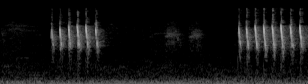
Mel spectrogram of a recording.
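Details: Warbler delivering two rapid bursts of high, dry ticking notes, seven to nine notes each, separated by over a second of quiet with faint soft notes between.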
